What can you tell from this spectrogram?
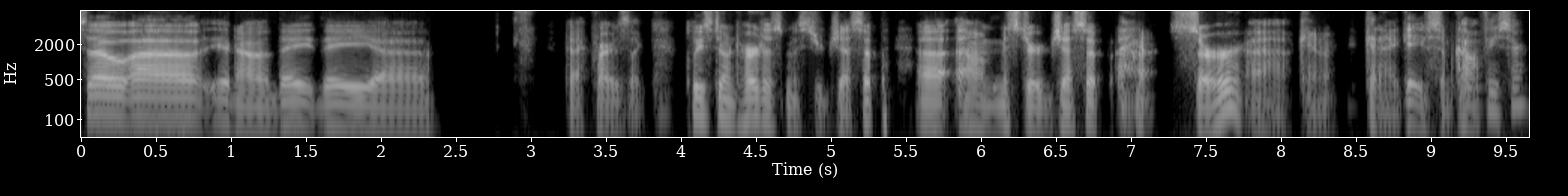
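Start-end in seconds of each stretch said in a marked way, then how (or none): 4.0-9.6 terrified, cowering, groveling, begging tone. Voicing a terrified henchman begging not to be hurt: terrified pleading voice. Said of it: "Backfire has become just terrified of Jessup".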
